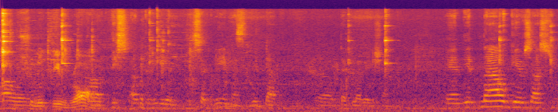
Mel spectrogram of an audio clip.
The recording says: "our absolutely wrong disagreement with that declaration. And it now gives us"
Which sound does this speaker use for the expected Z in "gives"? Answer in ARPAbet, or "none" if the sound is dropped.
S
